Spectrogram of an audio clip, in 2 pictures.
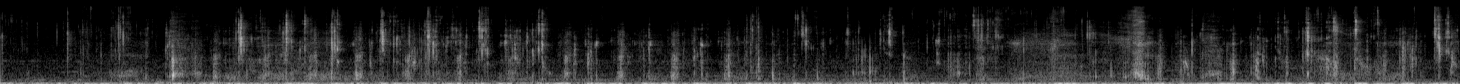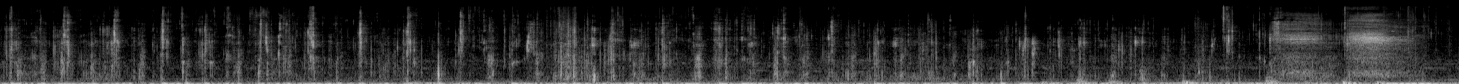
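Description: A person biting and chewing whole braised baby octopus: a dense run of small clicks and smacks from the mouth, louder near the end while she sucks the tentacles into her mouth.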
